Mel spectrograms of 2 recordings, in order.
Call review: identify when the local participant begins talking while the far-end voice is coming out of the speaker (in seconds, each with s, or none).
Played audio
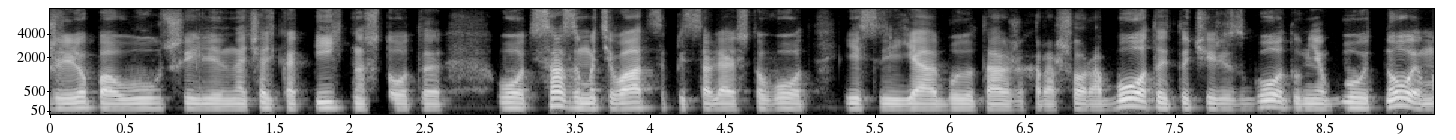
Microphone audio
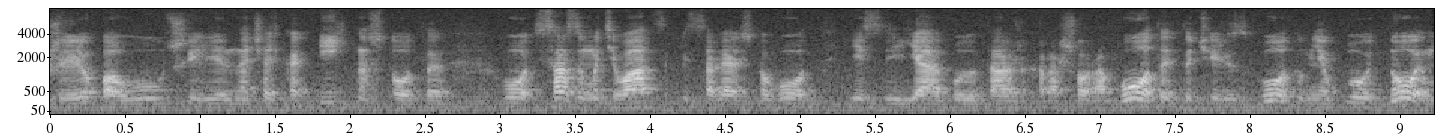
none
